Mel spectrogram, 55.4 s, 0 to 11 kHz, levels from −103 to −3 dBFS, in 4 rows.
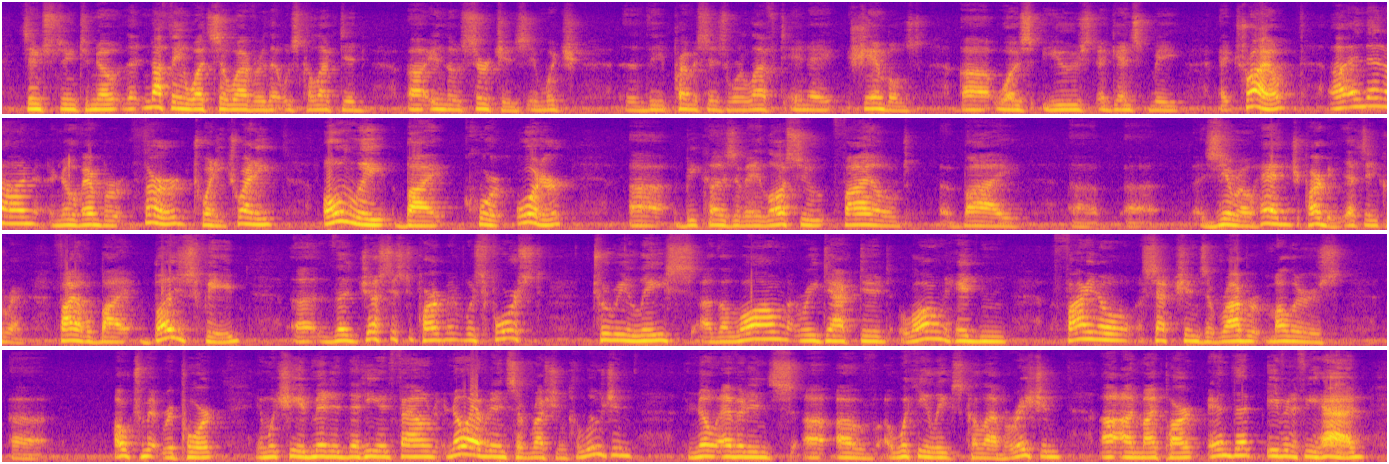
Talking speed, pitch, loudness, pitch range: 120 wpm, 160 Hz, -16 LUFS, 140-175 Hz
